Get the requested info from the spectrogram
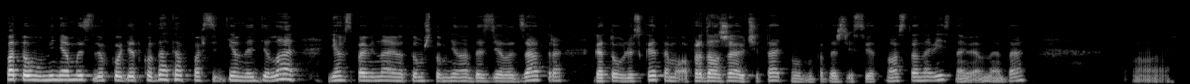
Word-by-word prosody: Потом 220 -2 +8
у - - +1
меня 210 +1 +5
мысль 210 -2 +3
уходит 190 0 +2
куда-то 220 +2 +2
в 215 - -13
повседневные 185 -1 -1
дела, 215 +6 +2 0.3
я 185 +4 +1
вспоминаю 180 -2 0
о - - -8
том, 170 +1 -4
что 170 -2 -5
мне 160 +1 -3
надо 155 -1 -1
сделать 145 -1 -2
завтра, 185 0 0 0.3
готовлюсь 155 -1 +1
к 200 - -3
этому, 185 -6 0
а - - -5
продолжаю 165 -2 +2
читать. 175 +6 -4
Н 135 -1 -7
ну, - - -9
подожди, 130 +3 -6
Свет, 130 -2 -6
ну, 155 - -6
остановись, 180 +5 -2
наверное, - - -5
да. 180 +6 -6 1.1
Ой. - - -14
180 Hz, 165 wpm, -23 LUFS, 155-200 Hz, 1.1 s, Потом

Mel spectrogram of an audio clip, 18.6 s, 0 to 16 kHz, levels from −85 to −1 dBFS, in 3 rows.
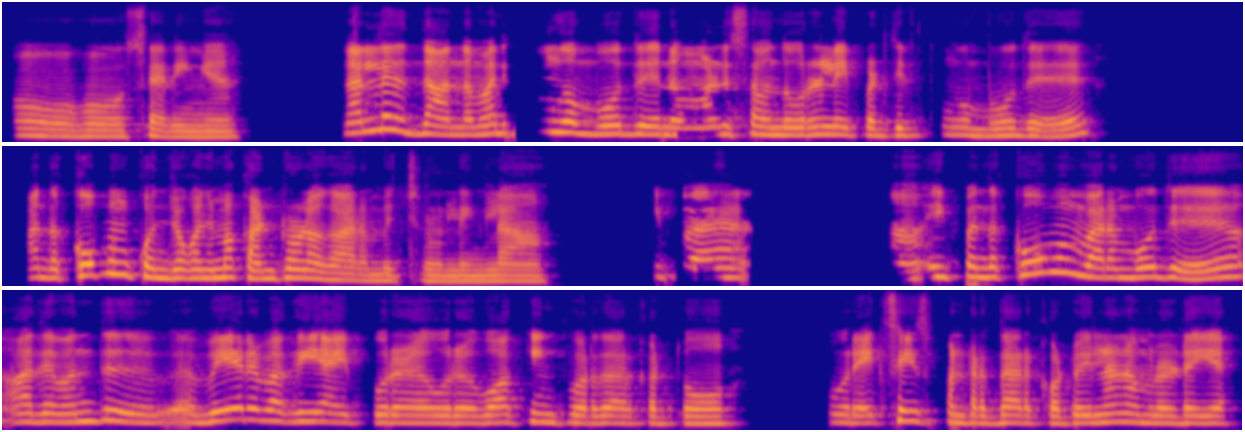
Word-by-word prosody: ஓஹோ! 165 -2 -2 0.2
சரிங்க. 150 -3 0 0.7
நல்லதுதான். 265 -7 +5
அந்த 200 0 +1
மாரி 235 +2 +2 0.2
தூங்கும்போது, 230 -5 0
நம்ம 190 -1 0
மனசை 210 +1 -3
வந்து 195 0 0
ஒருநிலைப்படுத்திட்டு 190 -3 0
தூங்கும்போது, 180 -3 -2 1.2
அந்தக் 230 -2 -3
கோபம் 310 0 +2
கொஞ்சம் 225 -3 +2
கொஞ்சமா 230 +2 +2
கன்ட்ரோல் 220 +2 +2
ஆக 180 -3 0
ஆரம்பிச்சிடும் 155 -2 -4
இல்லீங்களா? 145 +1 -1 0.7
இப்ப 260 +1 -16 1.1
அ - - 0 0.2
இப்ப 260 +1 -5
அந்தக் 255 0 -2
கோபம் 350 -1 +1
வரம்போது 240 0 +1 0.4
அதை 225 0 +1
வந்து 245 +4 0 0.3
வே - - -2 0.2
வேற 290 +1 +5
வகையா 240 -1 +4
இப்ப 205 +1 -19
ஒரு 205 0 +1 0.2
ஒரு 195 0 0
வாக்கிங் 210 +1 0
போறதா 195 -1 0
இருக்கட்டும், 185 0 -2 0.6
ஒரு 205 -1 -1
எக்சைஸ் 250 +4 0
பண்றதா 205 -1 0
இருக்கட்டும், 195 +1 -1
இல்ல 220 +2 +3
நம்மளுடைய 195 -2 +1
210 Hz, 135 wpm, -23 LUFS, 190-240 Hz, 1.2 s, நல்லதுதான்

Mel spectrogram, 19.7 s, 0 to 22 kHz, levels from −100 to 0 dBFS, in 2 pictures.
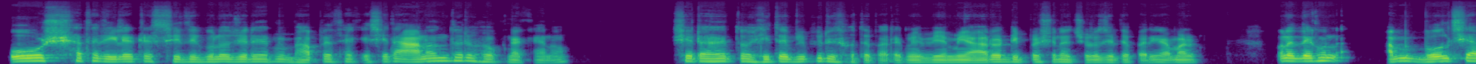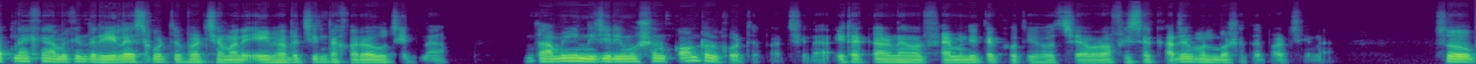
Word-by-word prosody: ওর 145 +2 +8 0.2
সাথে 140 +1 -1
related 120 +2 +1
স্মৃতিগুলো 115 0 -1
যদি 115 0 +1
আমি 115 - -5
ভাবতে 95 +5 -2
থাকি 115 -4 -8
সেটা 120 0 -1
আনন্দেরই 150 +5 +1
হোক 110 - -2
না - - 0
কেন, - - -8 0.9
সেটা 130 -1 +2
হয়তো 130 0 0
হিতে 115 +1 +2
বিপরীত 120 0 -2
হতে 115 - -4
পারে। - - -5
Maybe 95 +1 -1
আমি 95 0 +2
আরও 110 +4 +4
depression-এ 105 0 -2
চলে 100 -1 -2
যেতে 95 0 -3
পারি। 95 - -3
আমার 95 0 0 0.6
মানে 140 +1 +7
দেখুন 150 +3 +6 0.4
আমি 140 - +3 0.2
বলছি 125 +2 +5
আপনাকে, 135 0 -3
আমি 115 - +2
কিন্তু 125 -2 0
realize 120 +5 +4
করতে 120 -1 -2
পারছি 105 0 -2
আমার 100 +1 +1
এইভাবে 105 +1 +1
চিন্তা 105 -1 -3
করা 100 -1 +1
উচিত - - -11
না। - - -10 0.5
কিন্তু 140 0 -6
আমি 135 +3 +4 0.2
নিজের 130 +1 +3
emotion 130 +2 0
control 150 0 +2
করতে - - -5
পারছি - - -20
না। - - -14
এটার - - -1
কারণে 110 -1 0
আমার 100 -1 -2
family 95 +2 0
তে - - +2
ক্ষতি 95 -1 -8
হচ্ছে, 90 -1 -6
আমার 90 - -1
অফিসের 100 -1 -6
কাজে 125 - +1
মন 110 -3 -2
বসাতে 90 0 -6
পারছি - - -11
না। - - -27 0.8
So 130 - +5
115 Hz, 200 wpm, -24 LUFS, 100-130 Hz, 0.9 s, ওর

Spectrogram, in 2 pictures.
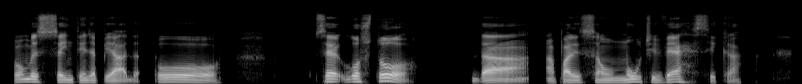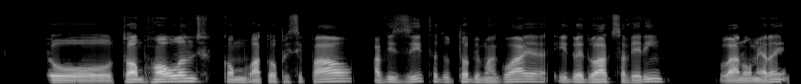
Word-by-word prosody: Vamos 115 +3 +1
ver 125 - +4
se 110 - -3
você 110 - 0
entende 95 -2 -2
a - - 0
piada, - - 0 0.2
o 110 -6 +2 1.0
você 130 -1 +3
gostou 135 +6 +2 0.6
da 85 -4 +2 0.2
aparição 100 0 -1
multiversica 110 +1 -3 1.1
do 95 -3 +2
Tom 115 0 +6
Holland, 130 +3 +4
como 105 -2 -3
ator 100 +2 0
principal, 125 +8 0 0.2
a 100 - -1
visita 115 +5 -6
do 110 -2 -9
Tobey 110 0 -3
Maguire 110 +5 -1
e 105 - -5
do 110 +1 -1
Eduardo 110 0 +2
Saverin, 105 +7 -3 0.6
lá 95 0 +2
no 95 - -2
Homem 90 -1 -2
Aranha. 115 +6 -1
110 Hz, 120 wpm, -23 LUFS, 95-120 Hz, 1.1 s, Tom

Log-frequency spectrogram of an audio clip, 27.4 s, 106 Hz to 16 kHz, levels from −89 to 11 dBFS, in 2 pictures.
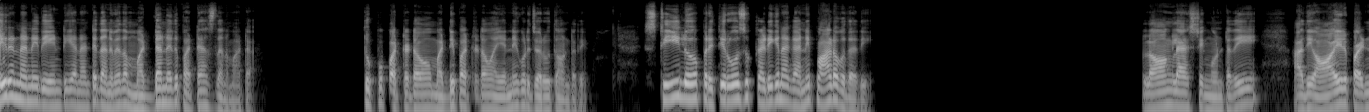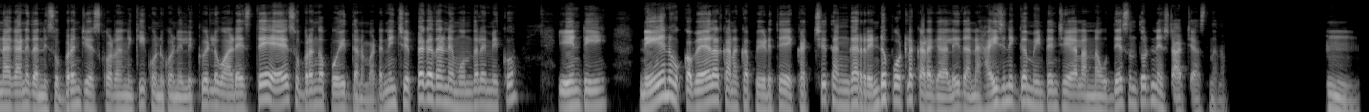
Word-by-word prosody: Iron 205 -3 +6
అనేది 170 -3 +1
ఏంటి 140 0 -5
అనంటే 130 +4 -2
దాని 130 -2 +2
మీద 145 - 0
మడ్డనేది 155 +10 +1
పట్టేస్తదనమాట. 105 -11 -5 1.2
తుప్పు - - -4
పట్టడం, 120 -1 +1
మడ్డి 110 +5 0
పట్టటం 115 -3 -3
అయన్నీ 110 +6 -3
కూడా 130 -4 -4
జరుగుతా 105 0 -3
ఉంటది. 90 +1 -12 0.7
స్టీలు 190 +1 +5
ప్రతిరోజు 185 +5 +4
కడిగినా 175 +3 +3
గాని 155 +5 +1
పాడవదది. 130 - +1 2.8
లాంగ్ 135 +3 +2
లాస్టింగ్ 125 -3 0
ఉంటది. 110 +6 -2 0.6
అది 120 +1 +1 0.2
ఆయిల్ 145 +5 +6
పడిన 130 +2 +4
గాని 135 +2 +2
దాన్ని 110 -2 -1
శుభ్రం 145 - -2
చేసుకోవడానికి 115 +1 -4
కొన్ని 110 -4 -4
కొన్ని 105 -1 -3
లిక్విడ్‌లు 140 +5 -4
వాడేస్తే 120 +9 +2 0.3
శుభ్రంగా 145 -1 -2
పోయిద్దనమాట. 100 -7 -4
నేను 155 0 -1
చెప్పా 195 +6 +2
కదండి 170 -5 +2
ముందలే 145 +3 -3
మీకు. 180 +7 -6 0.6
ఏంటి 140 0 +2 0.5
నేను 195 +11 +6
ఒకవేళ 150 +6 +4
కనుక 145 -1 -2
పెడితే 115 +4 -1
ఖచ్చితంగా 155 +1 -1
రెండు 145 +10 +2
పూట్ల 175 +1 +1
కడగాలి. 110 +1 0
దాన్ని 110 0 -3
హైజినిక్‌గా 170 +3 0
మెయింటైన్ 135 0 -3
చేయాలి 120 -2 +1
అన్న 110 0 -4
ఉద్దేశం 155 +6 -3
తోటి 170 +1 -4
నేను 125 - -5
స్టార్ట్ - - -2
చేస్తన్నాను. - - -11 1.0
హ్మ్. 95 -7 -6
135 Hz, 135 wpm, -25 LUFS, 115-155 Hz, 2.8 s, Iron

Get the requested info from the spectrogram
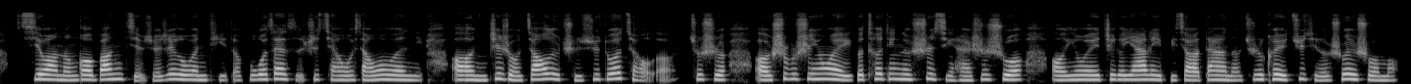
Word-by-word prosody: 希 240 - -2
望 225 -2 +4
能 200 -1 0
够 220 0 +5
帮 230 +3 +4
你 250 - -1
解 220 -6 -7
决 185 - -7
这 235 +4 0
个 225 -1 +3
问 210 -2 +1
题 200 -1 -10
的。 195 -1 -9
不 215 +3 -6
过 230 0 +3
在 250 +1 +3
此 230 - -11
之 225 - -9
前 210 -3 -3
我 205 - -2
想 210 -1 0
问 225 +1 +2
问 210 -2 +2
你， 195 +1 -7 0.3
呃， 210 -1 +4
你 200 -1 +1
这 255 +5 -2
种 210 -4 0
焦 230 +4 +3
虑 235 - 0
持 195 -3 -6
续 235 +5 -5
多 255 +3 +3
久 220 -8 -6
了？ - - -10
就 230 - -4
是， 225 -2 0 0.3
呃， 205 -1 +3
是 260 +5 -2
不 245 - -3
是 250 +1 -3
因 250 0 +3
为 230 -4 +4
一 - - -3
个 220 +1 0
特 250 -1 0
定 245 0 -2
的 235 -1 +2
事 250 +3 -3
情， 210 -4 -6
还 195 0 -3
是 230 +4 -4
说， 220 -1 +2 0.3
呃， 200 -1 +1
因 215 +1 +1
为 215 0 +3
这 225 +2 -3
个 220 -1 +1
压 220 +1 +4
力 220 -1 +1
比 200 -1 -9
较 200 -1 +2
大 215 +1 +1
呢， 195 -1 -3
就 - - -13
是 230 0 -1
可 235 0 +2
以 220 - +5
具 250 +4 -5
体 225 -4 -9
地 190 +1 -4
说 245 +4 0
一 235 - +4
说 205 -3 -2
吗？ 190 0 -4
220 Hz, 320 characters per minute, -22 LUFS, 205-235 Hz, 0.3 s, 够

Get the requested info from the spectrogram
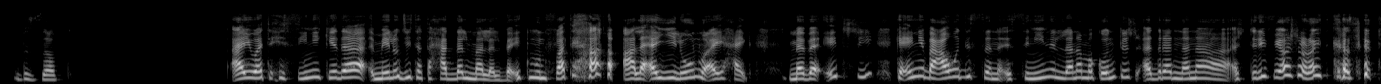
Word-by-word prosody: بالضبط. 220 -2 -9 1.6
أيوة 300 +2 +5
تحسّيني 290 +2 -5
كده، 315 +2 +3
"ميلودي 285 +5 +1
تتحدّى 270 -3 -3
الملل." 235 -8 0
بقيت 315 +10 -4
منفتحة 300 - +3 0.3
على 265 -1 +4
أي 290 +2 +3
لون 300 +5 0
وأي 275 - +2
حاجة، - - -7 0.4
ما 255 +1 +4
بقيتشِ 365 +4 -2 0.3
كأني 320 +6 0
باعوِّد 315 +4 +3
الس 355 -4 -8
السنين 260 +4 -3
اللي 290 -5 0
أنا 315 +3 -1
ما 300 -1 -2
كنتش 325 +4 -2
قادرة 295 +6 -2
إن 275 -3 -3
أنا 275 +3 0 0.4
أشتري 285 +8 -3
فيها 345 +5 +2
شرايط 420 -1 +1
كاسيت. 345 +6 +1
290 Hz, 135 wpm, -24 LUFS, 265-320 Hz, 1.6 s, أيوة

